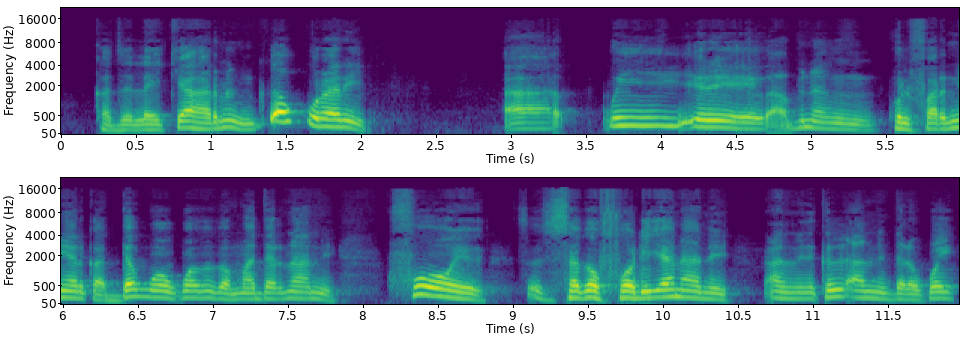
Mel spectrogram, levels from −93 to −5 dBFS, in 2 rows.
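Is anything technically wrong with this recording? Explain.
Yes. Between 1.09 and 9.93 s the speech picks up brief ticks, small smears and momentary hiccups, roughly ten of them spread out, none longer than around 20 ms. These are scattered short gaps: audio packets went missing or arrived too late, and the receiver covered each small hole by stretching out the sound just before it. Altogether 200 ms was lost and 420 ms was resynthesised, a small fraction of that stretch.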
